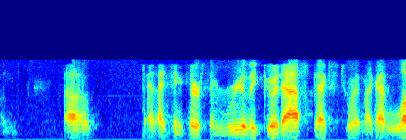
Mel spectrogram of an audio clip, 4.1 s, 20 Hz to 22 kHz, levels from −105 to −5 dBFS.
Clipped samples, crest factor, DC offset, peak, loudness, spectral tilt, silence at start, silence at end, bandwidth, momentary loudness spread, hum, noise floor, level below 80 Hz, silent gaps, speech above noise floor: under 0.1%; 22 dB; under 0.1%; -12 dBFS; -33 LUFS; -1.5 dB/octave; 0.65 s; 0 s; 4 kHz; 15 LU; none; -72 dBFS; -72 dBFS; none; 39 dB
